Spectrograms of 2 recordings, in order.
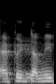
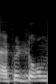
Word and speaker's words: epitome: इस वर्ड का pronunciation एपिटोम नहीं होता दोस्तों, इसका प्रोनाउंसिएशन होता है एपिटमी, याद रखिएगा, ठीक है, एपिटमी।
